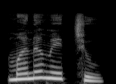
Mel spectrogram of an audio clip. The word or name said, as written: ಮನಮೆಚ್ಚು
